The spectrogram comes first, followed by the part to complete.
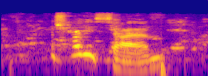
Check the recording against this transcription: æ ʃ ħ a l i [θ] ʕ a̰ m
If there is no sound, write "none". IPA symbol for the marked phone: s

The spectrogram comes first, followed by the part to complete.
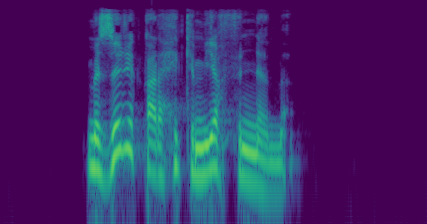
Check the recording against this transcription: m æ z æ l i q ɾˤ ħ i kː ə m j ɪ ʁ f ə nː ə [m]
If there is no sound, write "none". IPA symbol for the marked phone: m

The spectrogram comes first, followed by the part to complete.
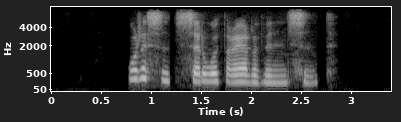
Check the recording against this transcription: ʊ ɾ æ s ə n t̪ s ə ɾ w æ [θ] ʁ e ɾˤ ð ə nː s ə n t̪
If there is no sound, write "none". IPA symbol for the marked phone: θ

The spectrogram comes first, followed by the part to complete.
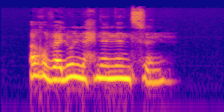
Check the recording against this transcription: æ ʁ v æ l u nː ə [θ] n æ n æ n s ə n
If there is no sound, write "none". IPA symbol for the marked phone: ħ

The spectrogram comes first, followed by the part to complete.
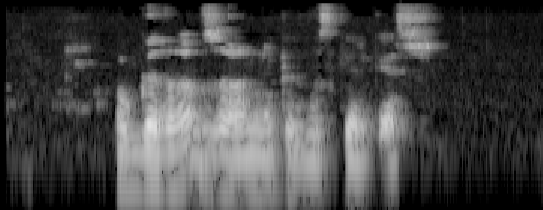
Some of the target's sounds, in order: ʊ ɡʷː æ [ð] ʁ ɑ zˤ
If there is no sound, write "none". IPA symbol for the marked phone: ð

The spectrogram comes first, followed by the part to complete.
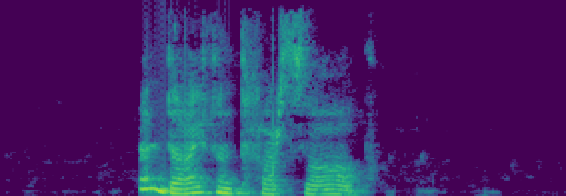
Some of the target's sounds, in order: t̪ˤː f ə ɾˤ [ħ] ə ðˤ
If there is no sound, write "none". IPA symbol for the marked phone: s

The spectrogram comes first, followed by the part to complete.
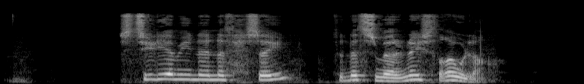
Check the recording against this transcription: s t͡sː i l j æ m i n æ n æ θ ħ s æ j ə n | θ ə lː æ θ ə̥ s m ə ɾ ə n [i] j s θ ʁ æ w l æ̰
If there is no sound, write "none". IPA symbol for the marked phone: æ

